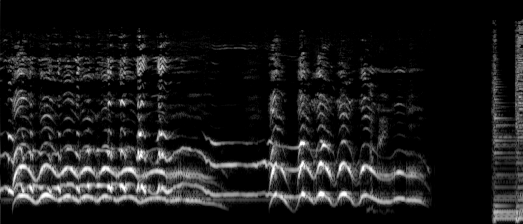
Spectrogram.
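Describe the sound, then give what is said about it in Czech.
Several wolves, running off into a deep forest, howl joyfully together from afar, their overlapping voices rising and falling in long, wavering tones for about six seconds, then stopping; after a short silence a brief noisy burst begins. “Jen jejich radostné vití bylo slyšet z dálky.”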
